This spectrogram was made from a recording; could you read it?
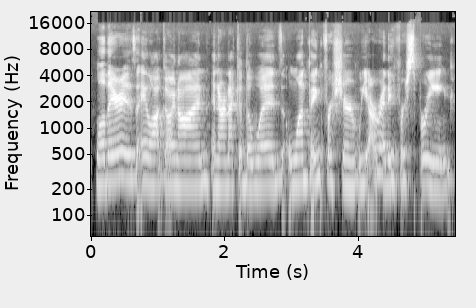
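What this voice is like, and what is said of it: Rough, unclear voice. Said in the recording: “I hope my voice is a little bit better. Been sick for about a month ... Hopefully next time I have a clearer voice”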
